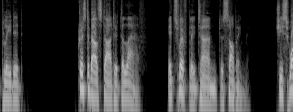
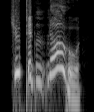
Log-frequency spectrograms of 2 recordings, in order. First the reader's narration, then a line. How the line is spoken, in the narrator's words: It was nearly a wail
